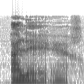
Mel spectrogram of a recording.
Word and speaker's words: allèrent: And then this ENT at the end, you know, the mark for the plural, well, clearly you don't pronounce it, so you get allèrent.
